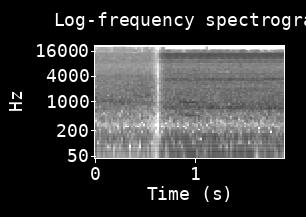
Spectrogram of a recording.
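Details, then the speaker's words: Amstrad CPC 464 cassette deck loading: data screech wavering in pitch, slow and variable, with a brief dropout; tape moving unevenly, suspected slipping idler wheel; tape speed wobble. "It doesn't sound healthy. It sounds like something's slipping somewhere. And I think it's the idler."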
